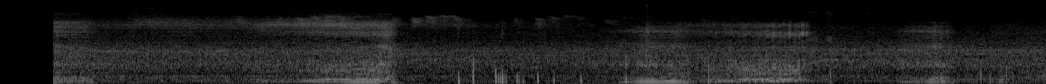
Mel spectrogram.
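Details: In a snore battle, rough, low snoring sounds with a few sharp clicks over steady room noise; more than one snorer may be present; snoring.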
